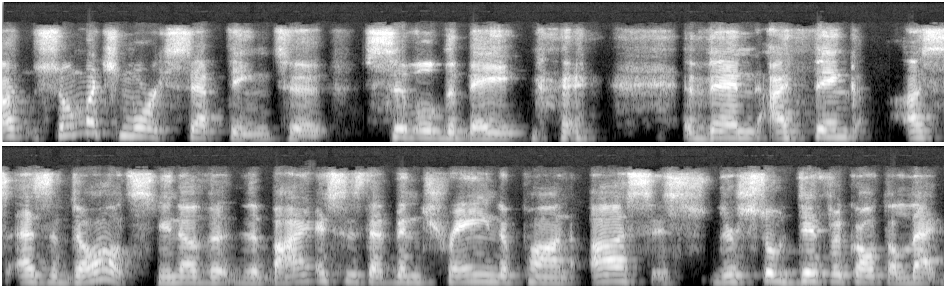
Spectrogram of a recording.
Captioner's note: laughs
